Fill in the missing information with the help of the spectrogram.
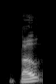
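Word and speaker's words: BOTE: stuff and then boat i think it's pronounced boat b-o-t-e the inflatable kayak company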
